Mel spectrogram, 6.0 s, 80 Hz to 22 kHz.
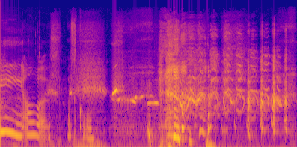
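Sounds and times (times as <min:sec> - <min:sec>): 
speech: 0:01.0 - 0:02.2, 0:03.0 - 0:04.4
breathy whistle made by sucking air in: 0:01.4 - 0:03.3
giggly laughter: 0:03.1 - 0:05.9.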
